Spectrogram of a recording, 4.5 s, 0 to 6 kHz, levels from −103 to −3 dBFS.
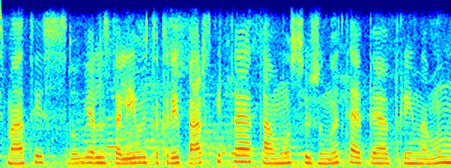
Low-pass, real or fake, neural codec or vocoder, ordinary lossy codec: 5.4 kHz; real; none; Opus, 64 kbps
